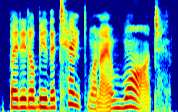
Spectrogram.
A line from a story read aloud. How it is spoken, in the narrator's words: persisted Ilse gloomily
